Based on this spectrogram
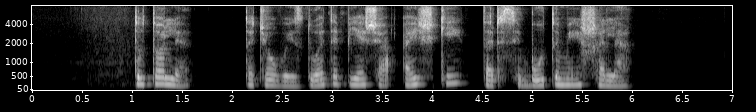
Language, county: Lithuanian, Vilnius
